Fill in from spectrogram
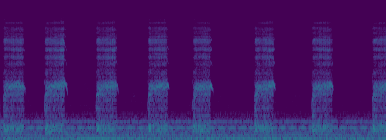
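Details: Wild barn owls at a monitored nest box during preening and courtship; broad hissing, rasping calls about half a second long, repeated roughly once a second, over a steady low hum.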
